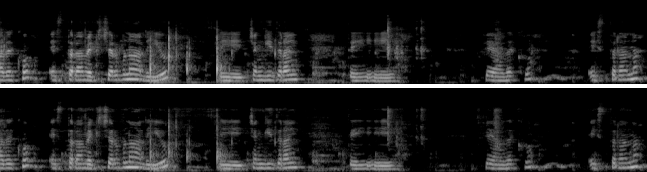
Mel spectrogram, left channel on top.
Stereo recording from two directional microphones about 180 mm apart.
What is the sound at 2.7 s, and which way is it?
Speech, 15° left (ahead or behind).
